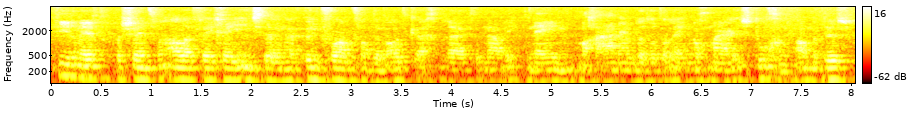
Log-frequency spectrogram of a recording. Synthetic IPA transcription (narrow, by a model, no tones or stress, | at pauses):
fiːrənejχəntəχprowsɛntfɑnɑləvejχejɪnstɛlɪŋənənv̥ɔɹmvɑndəmowti̥kʰaːχəbrœɥk̚tənawɪ̰knejmːɑχaːnejməndɑtdətɑ̰lḛjnːɔχmaːɹɪstuχɑŋa̰madɵs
